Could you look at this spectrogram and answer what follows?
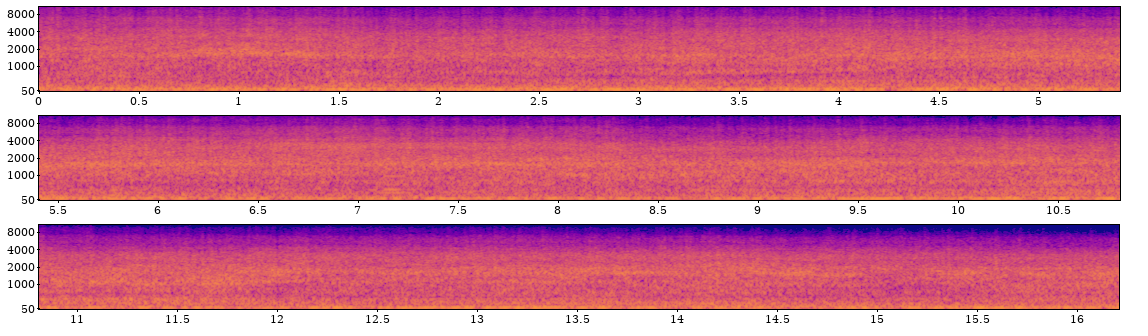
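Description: Diesel-electric freight locomotives hauling a train: a steady low engine drone over the even rumble of the train rolling by.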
